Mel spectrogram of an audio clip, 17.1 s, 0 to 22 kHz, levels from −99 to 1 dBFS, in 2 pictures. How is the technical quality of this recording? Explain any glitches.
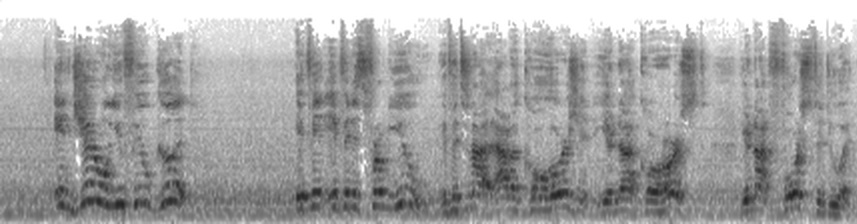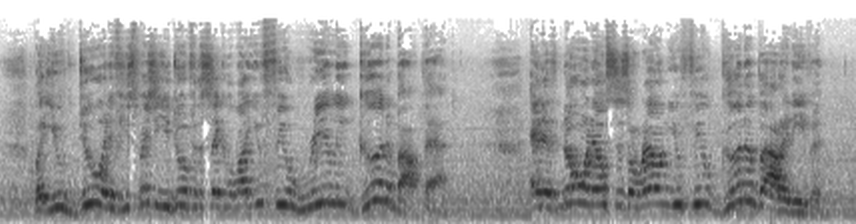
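One glitch stands out near the end. At 16.26 s a sudden gain jump lifts the level by about 5 dB until the end. Signal and noise floor rise together, with a step visible in the waveform and spectrogram. The likely cause is a gain change applied without a ramp.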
